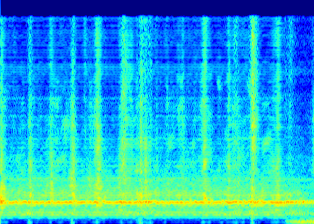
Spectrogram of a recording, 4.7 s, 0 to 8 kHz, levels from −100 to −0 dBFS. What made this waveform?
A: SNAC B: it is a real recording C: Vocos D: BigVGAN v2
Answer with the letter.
C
